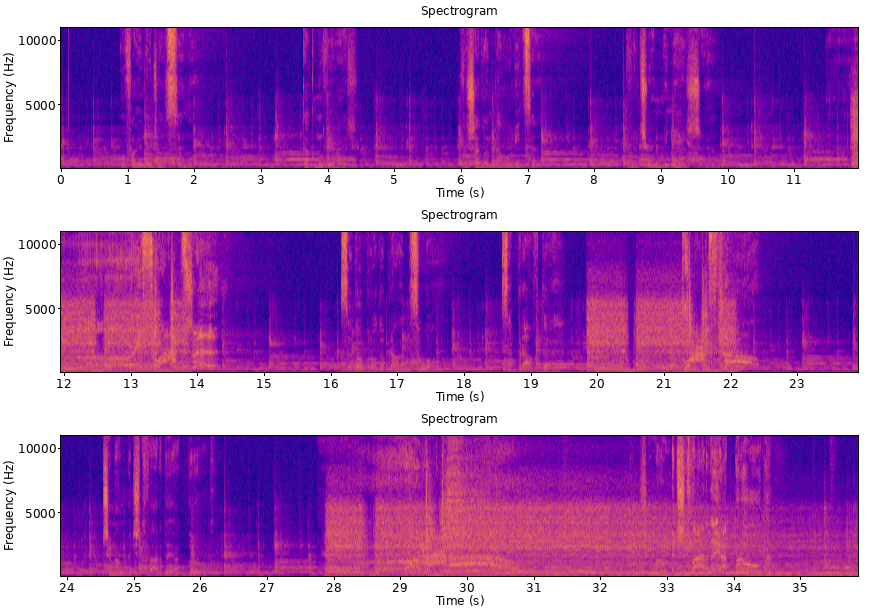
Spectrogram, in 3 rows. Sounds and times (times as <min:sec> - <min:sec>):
Music: 0:00.0 - 0:35.8
Speech: 0:00.9 - 0:02.1, 0:03.6 - 0:04.5, 0:06.0 - 0:07.3, 0:08.5 - 0:09.8, 0:12.2 - 0:14.4, 0:16.2 - 0:17.8, 0:18.6 - 0:19.6, 0:21.3 - 0:22.5, 0:24.6 - 0:26.3, 0:32.6 - 0:34.7.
